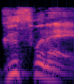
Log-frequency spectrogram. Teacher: the final E is a schwa and not stressed at all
